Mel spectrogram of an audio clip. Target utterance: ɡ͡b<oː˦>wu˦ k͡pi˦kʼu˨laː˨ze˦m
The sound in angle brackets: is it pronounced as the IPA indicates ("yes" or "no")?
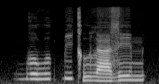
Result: yes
